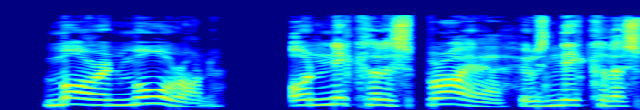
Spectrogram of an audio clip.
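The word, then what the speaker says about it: Moran: too his real name's Dean Moren rhymes with Warren but R PE teacher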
